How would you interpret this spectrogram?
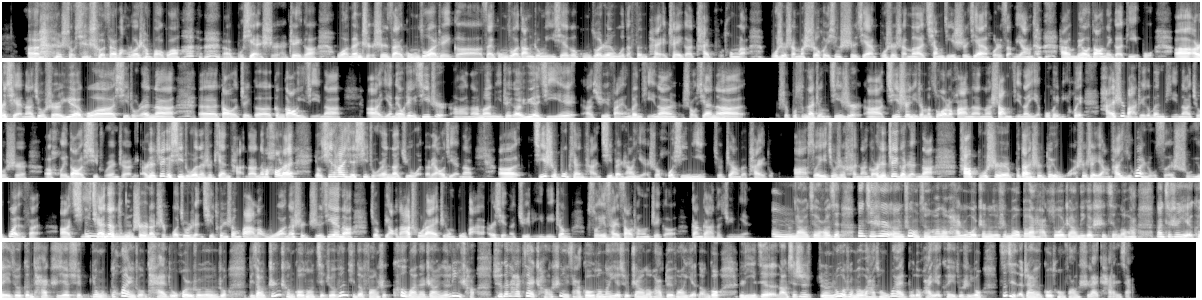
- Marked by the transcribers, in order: chuckle; laughing while speaking: "先说"; chuckle; laughing while speaking: "的"; other background noise; "不满" said as "不版"
- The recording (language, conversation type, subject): Chinese, advice, 你该如何与难相处的同事就职责划分进行协商？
